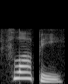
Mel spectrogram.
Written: floppy

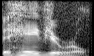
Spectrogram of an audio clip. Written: behavioral

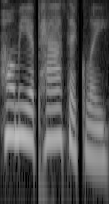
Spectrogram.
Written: homeopathically

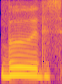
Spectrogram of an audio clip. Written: booths

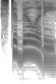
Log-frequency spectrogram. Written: stability

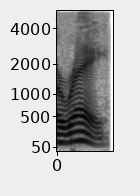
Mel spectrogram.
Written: array

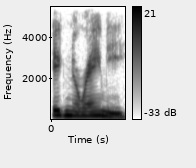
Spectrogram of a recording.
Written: ignorami

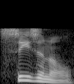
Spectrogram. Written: seasonal

